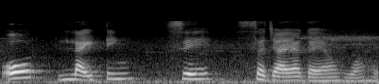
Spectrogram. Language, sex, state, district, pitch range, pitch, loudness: Hindi, female, Madhya Pradesh, Dhar, 175-255 Hz, 225 Hz, -18 LUFS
